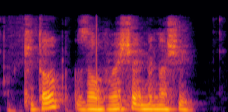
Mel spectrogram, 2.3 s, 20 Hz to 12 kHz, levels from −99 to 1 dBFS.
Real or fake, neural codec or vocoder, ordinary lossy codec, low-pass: fake; codec, 16 kHz, 8 kbps, FreqCodec, larger model; AAC, 64 kbps; 7.2 kHz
